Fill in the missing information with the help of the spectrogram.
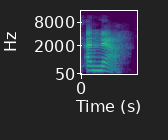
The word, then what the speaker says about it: Aneth: It's Aneth. It's like Annette, but it has a TH.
